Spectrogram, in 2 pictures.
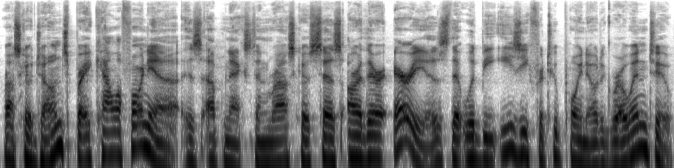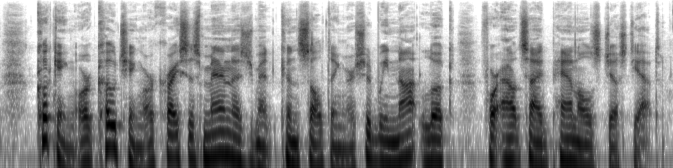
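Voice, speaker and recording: A man's voice: lowish voice, animated, moderate pace. A man reading audience questions aloud for an online panel. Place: remote video call.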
